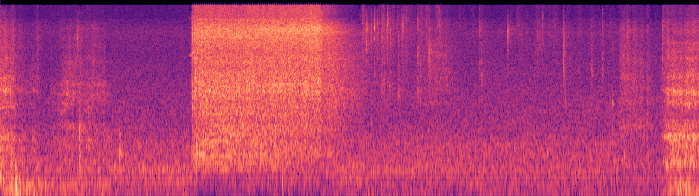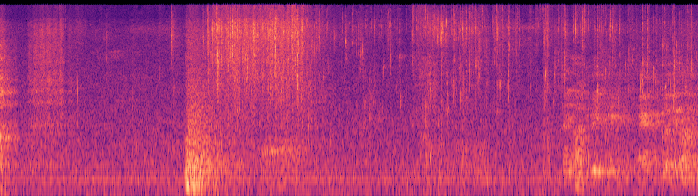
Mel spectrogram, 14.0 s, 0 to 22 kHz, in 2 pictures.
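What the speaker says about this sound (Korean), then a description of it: "바닥에 물 뿜는 거 보이지? 엄청 나오는데요?" Floodwater gushing out onto the ground from beneath a BMW 520d stalled in a heavy downpour, a steady rushing spray with louder bursts, heard close under intermittent talking.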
